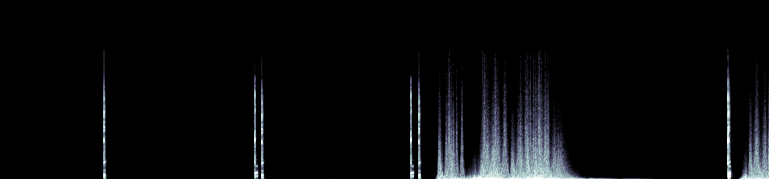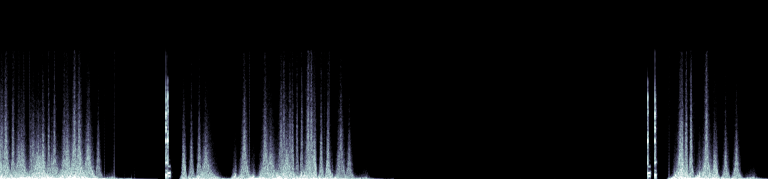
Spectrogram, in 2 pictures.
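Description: Short sharp clicks sound now and then.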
